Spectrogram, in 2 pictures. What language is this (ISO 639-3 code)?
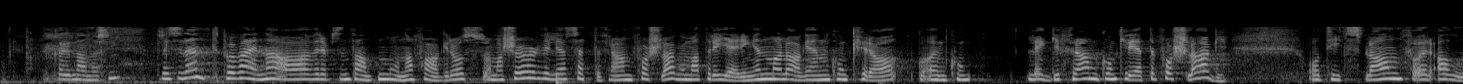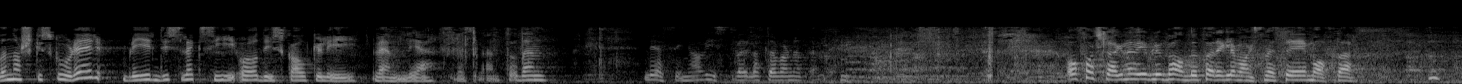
nob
